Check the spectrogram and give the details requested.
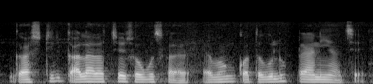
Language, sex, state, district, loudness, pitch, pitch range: Bengali, male, Tripura, West Tripura, -17 LUFS, 115 Hz, 110-125 Hz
